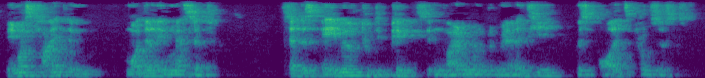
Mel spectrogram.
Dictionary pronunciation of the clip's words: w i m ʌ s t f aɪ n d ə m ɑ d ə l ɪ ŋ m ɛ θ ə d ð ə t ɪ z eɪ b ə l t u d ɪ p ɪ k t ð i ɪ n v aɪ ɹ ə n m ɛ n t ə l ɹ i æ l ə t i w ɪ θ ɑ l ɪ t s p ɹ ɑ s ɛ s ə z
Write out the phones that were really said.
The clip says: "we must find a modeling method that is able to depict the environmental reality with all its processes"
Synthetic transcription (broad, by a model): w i m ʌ s t f aɪ n d ə m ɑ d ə n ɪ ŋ m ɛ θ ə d ð ə t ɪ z eɪ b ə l t u d ɪ p ɪ k t ð i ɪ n v aɪ ɹ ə n m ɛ n t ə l ɹ i æ l ə t i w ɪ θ ɑ l ɪ t s p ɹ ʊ s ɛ s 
